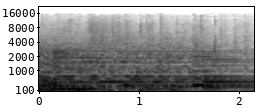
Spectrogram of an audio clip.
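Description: Live band ringing out a held chord that slowly fades, with a few low drum thumps under it, as at the close of a song.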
